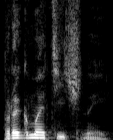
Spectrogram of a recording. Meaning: 1. pragmatic, practical 2. pragmatic (in reference to the philosophy or theory of pragmatism)
- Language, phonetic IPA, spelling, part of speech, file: Russian, [prəɡmɐˈtʲit͡ɕnɨj], прагматичный, adjective, Ru-прагматичный.ogg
